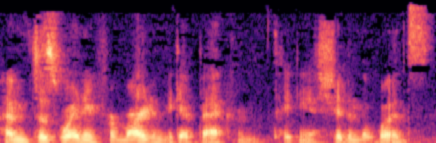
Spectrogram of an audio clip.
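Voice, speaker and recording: A man playing an evasive young man who feigns innocence, answering in a dry, deadpan way on a dull mic. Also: mid-range voice, a little fast, vocal fry, husky, heavily acted.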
